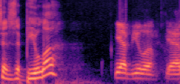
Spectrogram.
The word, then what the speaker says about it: Beulah: So how do you pronounce it? Is it Beulah? Yeah, Beulah.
